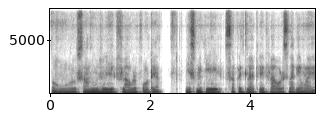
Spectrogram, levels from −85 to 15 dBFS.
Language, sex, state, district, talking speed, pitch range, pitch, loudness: Hindi, female, Haryana, Jhajjar, 180 wpm, 115-130 Hz, 125 Hz, -15 LUFS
